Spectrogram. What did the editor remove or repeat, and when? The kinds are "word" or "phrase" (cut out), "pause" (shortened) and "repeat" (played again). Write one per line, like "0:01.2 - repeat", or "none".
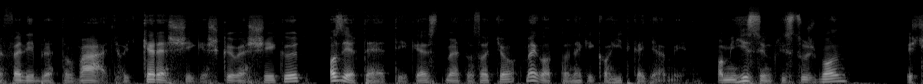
0:03.1 - pause
0:07.1 - pause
